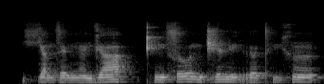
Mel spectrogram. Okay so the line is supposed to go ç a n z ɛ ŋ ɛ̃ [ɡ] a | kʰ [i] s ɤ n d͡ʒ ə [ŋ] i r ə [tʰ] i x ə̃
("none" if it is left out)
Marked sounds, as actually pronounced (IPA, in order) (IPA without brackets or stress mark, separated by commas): ɡʲ, ĩ, ɳ, tʰ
